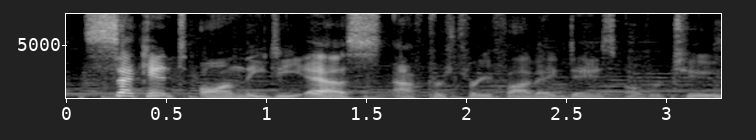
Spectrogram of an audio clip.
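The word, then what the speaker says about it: 358/2 Days: Second on the DS after 358 Days Over 2, which is the correct way to say that.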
